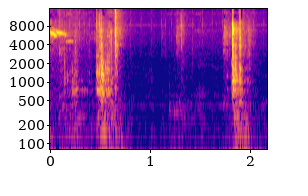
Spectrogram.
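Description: Sharp clicks and light scraping as the bottom buffer circuit board of an LG plasma TV is worked loose from its connector and pulled out of the chassis: a pair of clicks about half a second in and another pair near the end.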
